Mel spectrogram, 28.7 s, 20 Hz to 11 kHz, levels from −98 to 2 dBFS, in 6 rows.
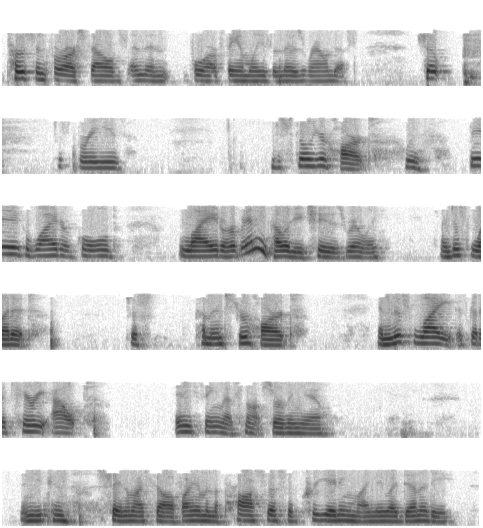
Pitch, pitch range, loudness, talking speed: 175 Hz, 160-195 Hz, -27 LUFS, 145 wpm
